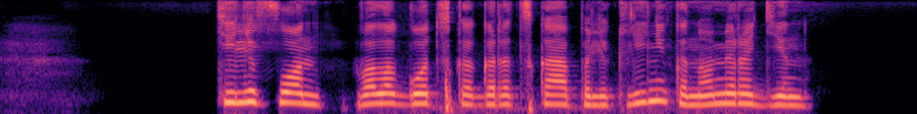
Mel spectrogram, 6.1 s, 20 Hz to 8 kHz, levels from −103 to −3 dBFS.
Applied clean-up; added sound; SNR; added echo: neural mask model Resemble Enhance denoiser.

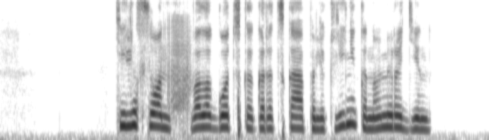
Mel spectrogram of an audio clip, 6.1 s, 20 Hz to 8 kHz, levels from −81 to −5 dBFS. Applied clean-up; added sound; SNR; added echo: neural diffusion model UNIVERSE++.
